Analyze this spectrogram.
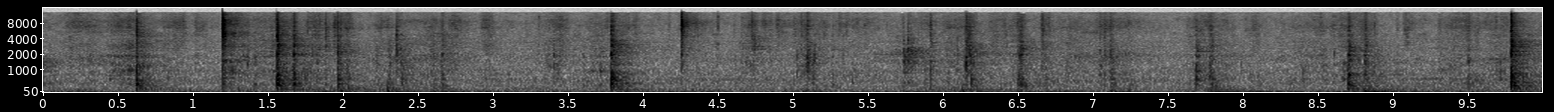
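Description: Wheat-flour dough being kneaded by hand in a steel bowl: irregular soft knocks and clinks of hand, dough and bowl, a few each second, with a couple of sharper knocks near the end.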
